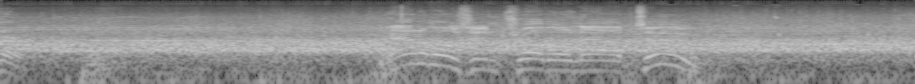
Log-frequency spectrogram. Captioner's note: applause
